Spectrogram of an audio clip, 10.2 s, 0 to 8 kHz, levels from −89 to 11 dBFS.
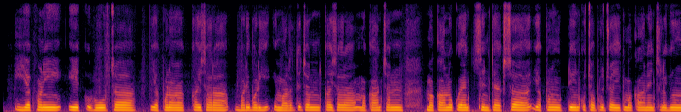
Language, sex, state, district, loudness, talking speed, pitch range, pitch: Hindi, male, Uttarakhand, Tehri Garhwal, -14 LUFS, 180 wpm, 175-180 Hz, 175 Hz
